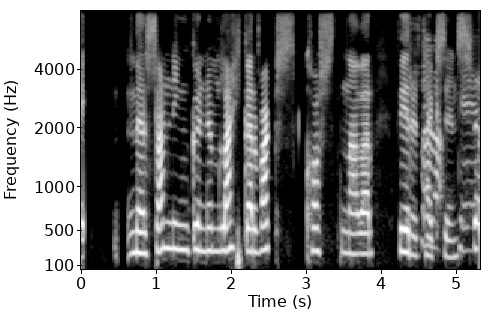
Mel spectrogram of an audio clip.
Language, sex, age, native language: Icelandic, female, 18-19, Icelandic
